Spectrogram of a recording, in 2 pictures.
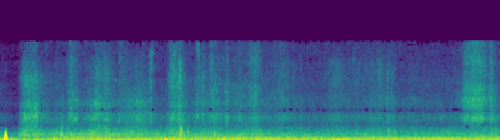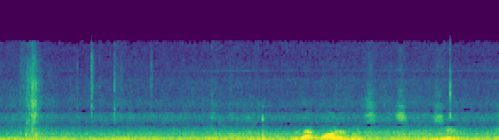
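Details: Feral honey bee colony that built its hive inside a tractor tire, in a tire stack at a citrus orchard in Mission, Texas, during hive removal: a steady low droning hum with scattered sharp knocks and a brief louder swell near the end.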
